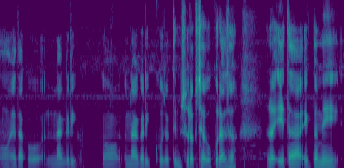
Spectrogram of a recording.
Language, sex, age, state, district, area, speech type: Nepali, male, 30-45, West Bengal, Kalimpong, rural, spontaneous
